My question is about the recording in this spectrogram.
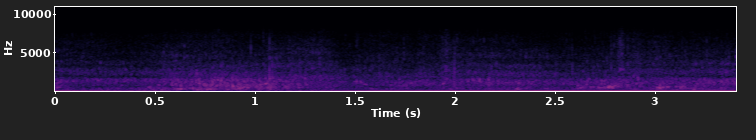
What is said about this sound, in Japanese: まあ本題に入る前に今海岸沿いを歩いてるんで波の音を BGM にできるかなと思って撮ってるんで、まあ、今日なんで BGM 入ってないのと思ったら、まあ、そういうことなんだなと思ってください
